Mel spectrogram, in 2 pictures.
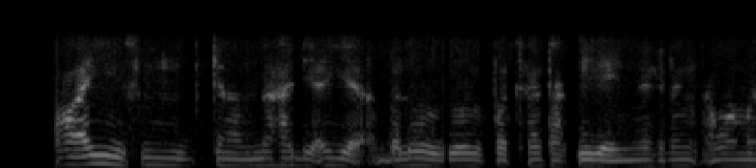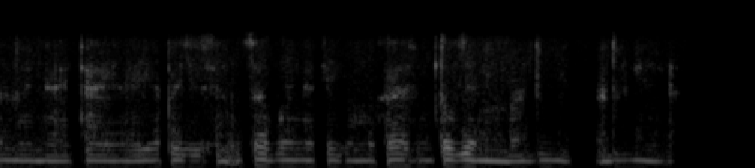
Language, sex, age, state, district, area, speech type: Manipuri, male, 30-45, Manipur, Kangpokpi, urban, conversation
